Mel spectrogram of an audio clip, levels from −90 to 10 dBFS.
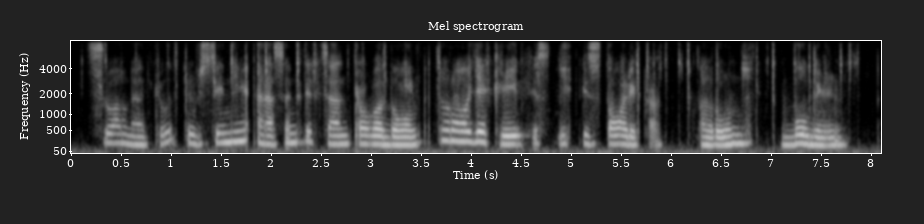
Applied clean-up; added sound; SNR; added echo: neural diffusion model UNIVERSE++.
